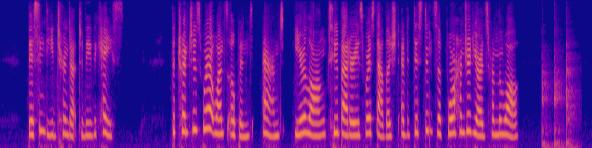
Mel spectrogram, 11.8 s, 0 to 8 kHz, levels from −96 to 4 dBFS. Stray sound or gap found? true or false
true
